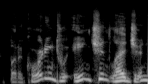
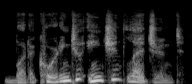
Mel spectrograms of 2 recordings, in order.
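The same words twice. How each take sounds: First: It is read in an ordinary speaking voice. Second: It is read in a deep, dramatic trailer voice.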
